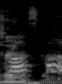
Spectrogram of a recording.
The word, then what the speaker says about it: Rass Kass: Rass Kass. Yes. That's the You proper like pronunciation.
